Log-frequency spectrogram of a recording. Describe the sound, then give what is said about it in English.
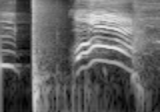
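A single heavy, booming thud, then a drawn-out, wavering voiced noise: a person vocally imitating a steel-plated door being kicked in, with no other talk. “I kicked the door in.”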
